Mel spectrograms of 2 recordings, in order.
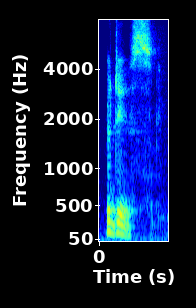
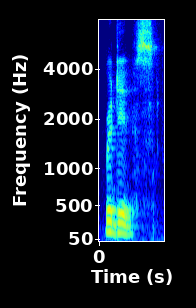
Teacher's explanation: I can just add my r, my brief, unstressed first syllable to the deuce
